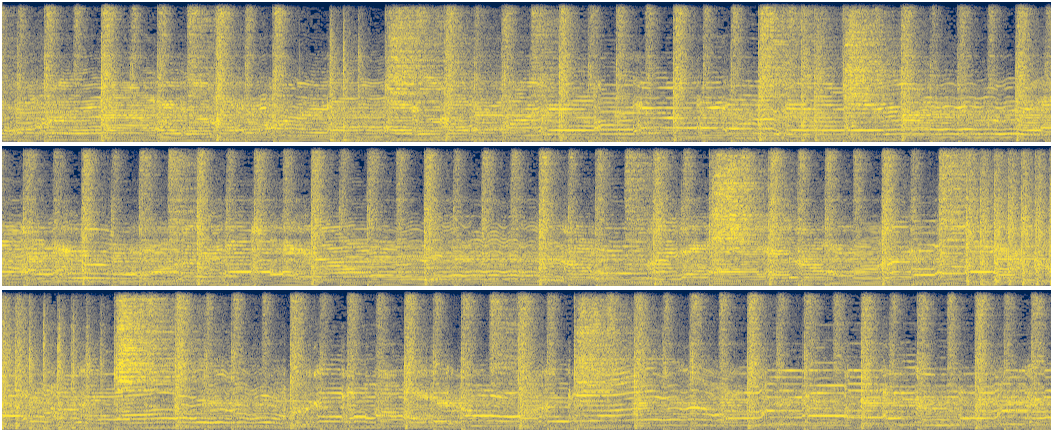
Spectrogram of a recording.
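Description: Live rock band playing an instrumental passage: a lead guitar line with wavering, bent notes over drums and bass.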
